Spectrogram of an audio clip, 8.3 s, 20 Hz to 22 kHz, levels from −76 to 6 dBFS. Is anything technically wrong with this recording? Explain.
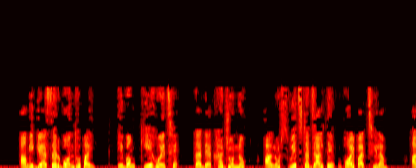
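Yes, there are two faults.

Transcoding between lossy codecs runs throughout the speech. Nothing is heard above 10.5 kHz, and two different kinds of artefact are heard together. This is likely one low-bitrate codec feeding another, such as WMA into HE-AAC, with the second codec spending bits on the first codec's artefacts and adding its own.

Loose connector crackle occurs from 5.99 to 6.41 s. A worn or dirty contact repeatedly made and broke the signal path, chopping the audio. It sounds like a short, irregular burst of scratchy crackle.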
